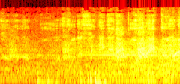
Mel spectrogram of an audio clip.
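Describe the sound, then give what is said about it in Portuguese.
Someone beatboxes a drill beat with their mouth: three deep, thumping kick sounds spaced unevenly, mixed with clicks and breathy hiss, fairly loud. “Como que é um beatbox drill?”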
